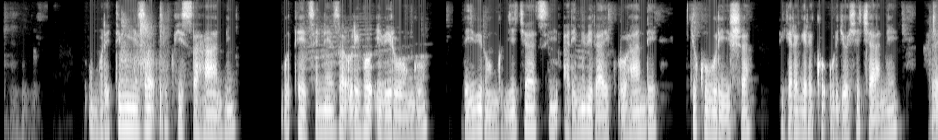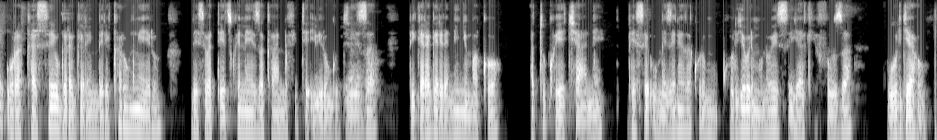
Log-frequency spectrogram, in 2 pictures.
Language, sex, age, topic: Kinyarwanda, male, 18-24, agriculture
